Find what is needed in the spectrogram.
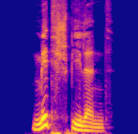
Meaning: present participle of mitspielen
- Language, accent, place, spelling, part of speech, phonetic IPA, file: German, Germany, Berlin, mitspielend, verb, [ˈmɪtˌʃpiːlənt], De-mitspielend.ogg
